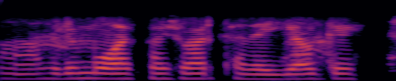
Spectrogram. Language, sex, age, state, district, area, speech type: Dogri, female, 30-45, Jammu and Kashmir, Udhampur, urban, conversation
